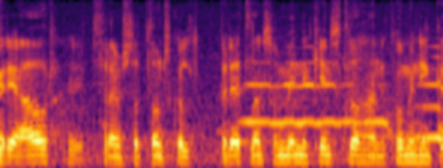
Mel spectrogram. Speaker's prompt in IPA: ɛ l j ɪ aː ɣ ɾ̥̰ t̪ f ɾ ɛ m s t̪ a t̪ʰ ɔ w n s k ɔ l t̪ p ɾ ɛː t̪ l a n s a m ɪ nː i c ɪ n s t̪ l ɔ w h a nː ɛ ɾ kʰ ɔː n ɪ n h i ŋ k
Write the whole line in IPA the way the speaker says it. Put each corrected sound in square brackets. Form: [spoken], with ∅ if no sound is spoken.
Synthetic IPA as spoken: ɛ [ɾ] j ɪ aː [w] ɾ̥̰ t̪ f ɾ ɛ m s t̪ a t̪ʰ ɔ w n s k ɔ l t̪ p ɾ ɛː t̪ l a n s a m ɪ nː [ɪ] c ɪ n s t̪ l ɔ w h a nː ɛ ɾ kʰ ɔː [m] ɪ n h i ŋ k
